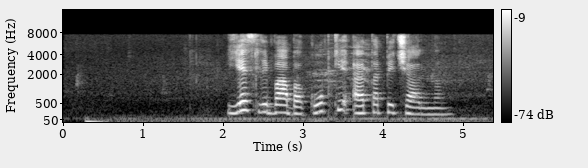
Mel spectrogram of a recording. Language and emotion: Russian, neutral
